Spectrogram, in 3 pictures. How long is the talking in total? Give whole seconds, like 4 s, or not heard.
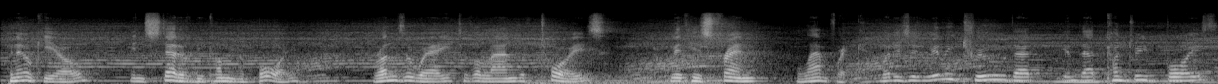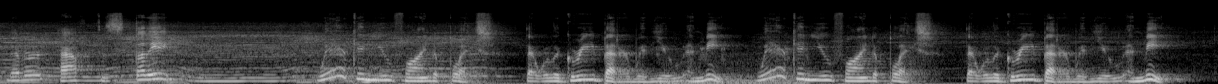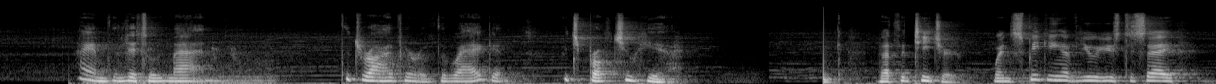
31 s.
